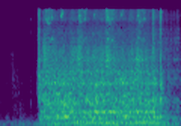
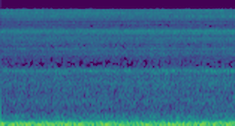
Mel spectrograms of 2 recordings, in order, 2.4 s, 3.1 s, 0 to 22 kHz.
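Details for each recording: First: Chevy squarebody truck parked 19 years: starter cranks in a short burst but the engine never catches, with new plug wires fitted, timing believed off and no fuel; no spark because the distributor was never plugged in, only its power wire. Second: Chevy squarebody truck parked 19 years: deep, steady, even idle burble that no longer dies, after the filter at the carburetor inlet was removed and a gallon of transmission fluid added. Normal idle.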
